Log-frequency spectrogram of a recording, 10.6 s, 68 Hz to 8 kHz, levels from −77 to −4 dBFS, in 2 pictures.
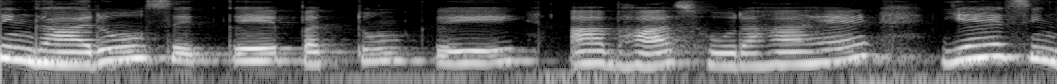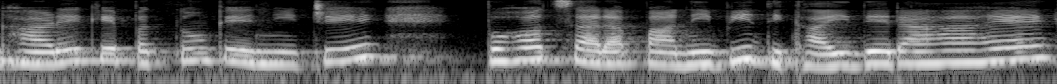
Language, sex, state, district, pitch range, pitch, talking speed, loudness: Hindi, female, Bihar, East Champaran, 210-260 Hz, 225 Hz, 125 wpm, -18 LUFS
